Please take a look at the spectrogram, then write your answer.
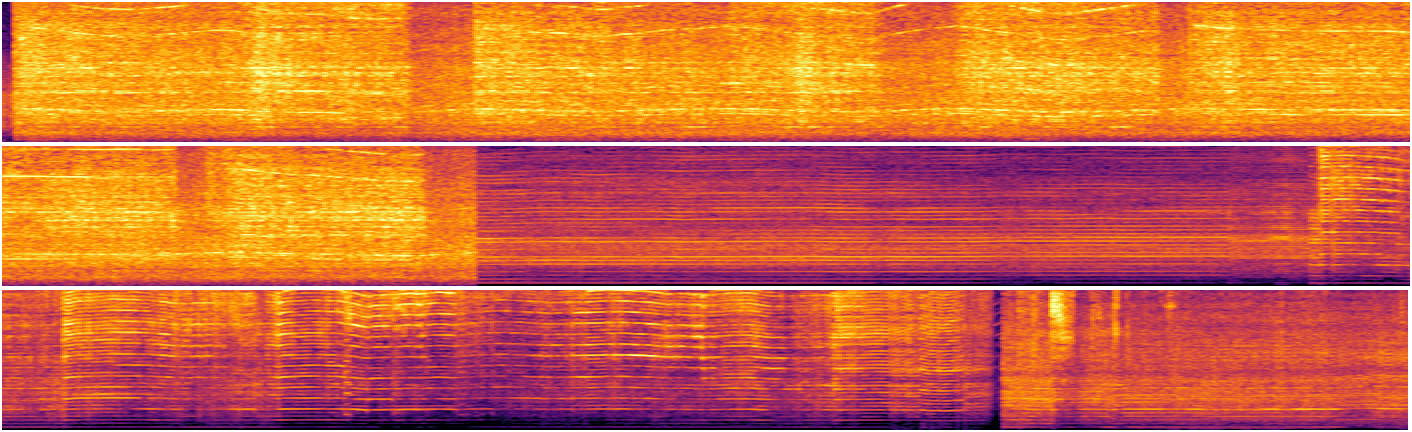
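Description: Wood being sanded to clear dried glue from corners, a loud close rasping drone for about nine seconds, followed by quieter intermittent rubbing passes over a faint tonal hum.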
